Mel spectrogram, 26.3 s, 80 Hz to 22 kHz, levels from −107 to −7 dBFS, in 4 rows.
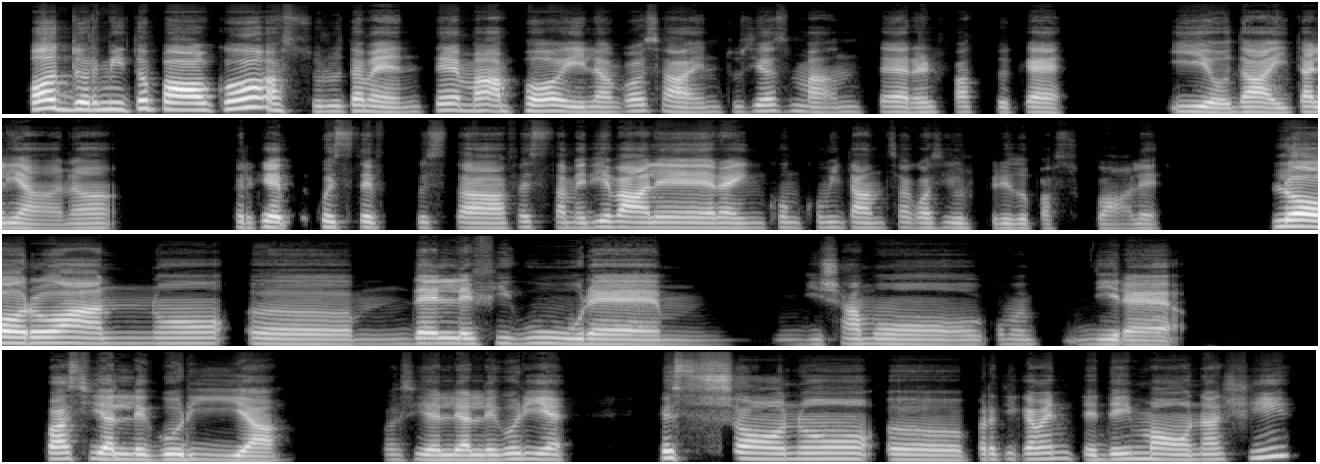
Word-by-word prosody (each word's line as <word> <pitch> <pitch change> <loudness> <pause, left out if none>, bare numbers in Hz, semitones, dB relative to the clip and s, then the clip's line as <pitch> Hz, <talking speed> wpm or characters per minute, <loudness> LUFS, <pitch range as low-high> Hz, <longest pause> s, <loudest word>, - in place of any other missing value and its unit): Ho 285 +3 +10
dormito 250 +2 +3
poco, 240 0 +9
assolutamente, 195 - +2
ma 210 -2 +2
poi 195 -3 +2
la 170 0 -5
cosa 190 -3 -4
entusiasmante 175 -1 -9
era 170 -2 -2
il 165 - -6
fatto 170 -1 -13
che 160 -4 -3 0.5
io 175 -4 -1
da 170 +2 +2
italiana 160 0 -4 0.6
perché 190 0 +1
queste 190 -3 -5
f 190 - -44
questa 175 -2 -3
festa 190 0 -11
medievale 180 0 +1 0.2
era 175 +1 +1
in 170 0 -4
concomitanza 180 0 -10
quasi 170 0 -10
col 170 -2 -12
periodo 160 -1 -11
pasquale. 150 0 -16 0.6
Loro 205 -3 +8
hanno, 190 -1 0
uhm, 165 -2 -6
delle 185 0 +2
figure, 175 -4 -2
mhmm, 150 -1 -22 0.2
diciamo 160 -1 -8
come 160 -1 -17
dire, 150 -3 -4 0.9
quasi 205 0 +1
allegoria, 175 -5 +1 0.5
quasi 175 0 -16
delle 170 0 +1
allegorie 180 +1 -1 0.4
che 235 - +1
sono, 200 -2 -1
uhm, 170 -2 -3
praticamente 195 +1 -5
dei 190 +3 -3
monaci, 190 - -3
180 Hz, 110 wpm, -23 LUFS, 165-195 Hz, 0.9 s, Ho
